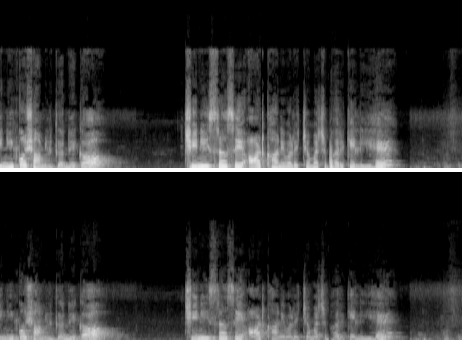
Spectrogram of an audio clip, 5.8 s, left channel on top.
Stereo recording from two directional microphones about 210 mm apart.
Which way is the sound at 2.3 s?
40° left (ahead or behind).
